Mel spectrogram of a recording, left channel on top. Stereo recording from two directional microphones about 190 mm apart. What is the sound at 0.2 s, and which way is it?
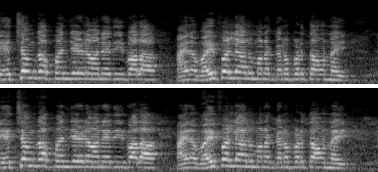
A man's voice, 25° left (ahead or behind).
